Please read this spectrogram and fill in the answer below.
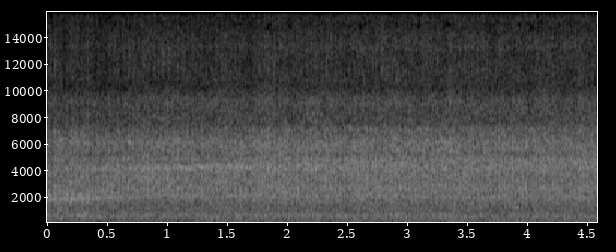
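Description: Hand blender motor running steadily on its mini chopper attachment, the blades chopping parsley, garlic and anchovies in the bowl: an even, loud whirring that does not change.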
